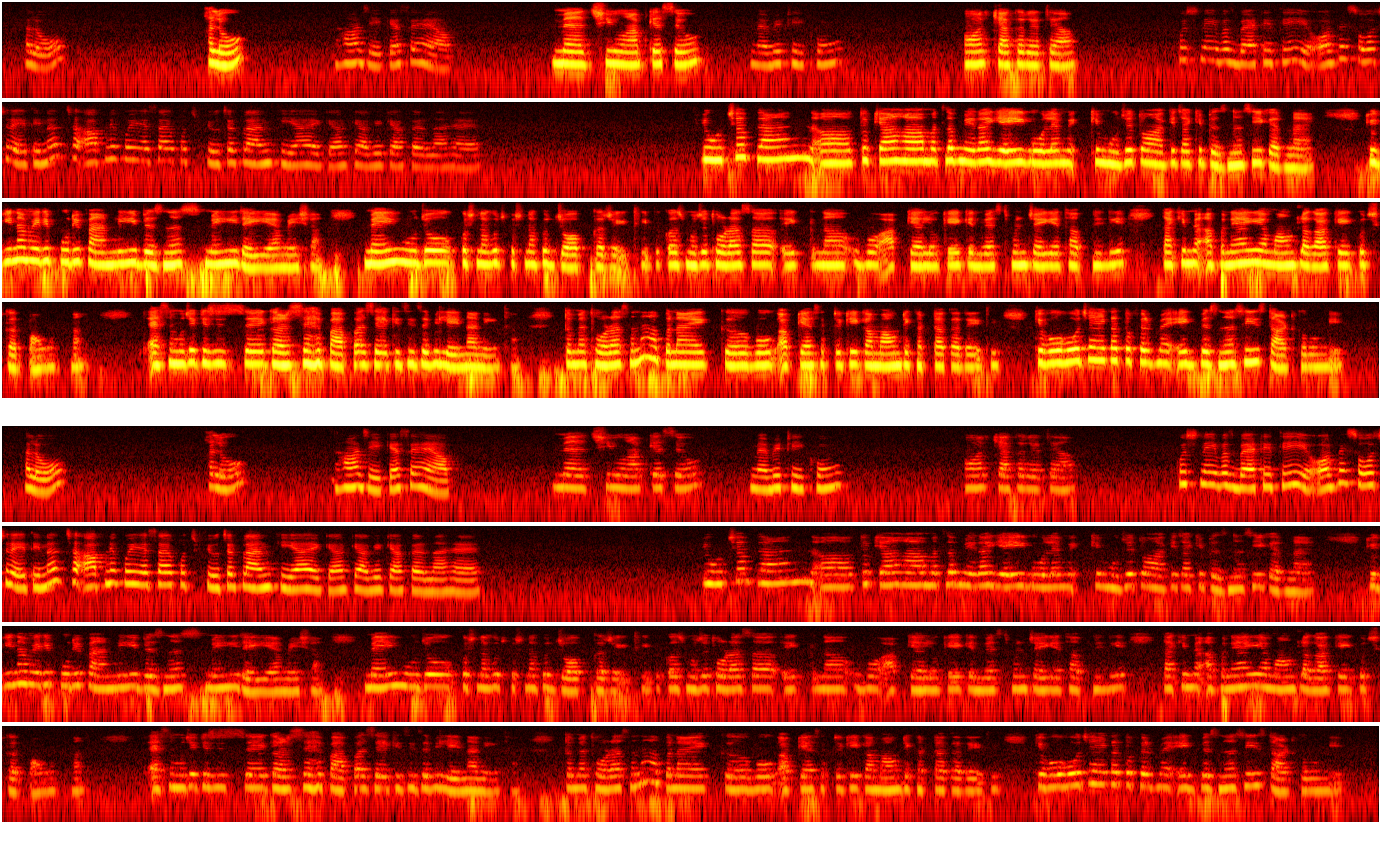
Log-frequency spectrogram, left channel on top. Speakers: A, on the right; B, on the left.
A: Hello
B: Hello
A: हाँ जी कैसे हैं आप
B: मैं अच्छी हूँ आप कैसे हो
A: मैं भी ठीक हूँ
B: और क्या कर रहे थे आप
A: कुछ नहीं बस बैठी थी और मैं सोच रही थी ना अच्छा आपने कोई ऐसा कुछ फ्यूचर प्लान किया है क्या कि आगे क्या करना है
B: फ्यूचर प्लान तो क्या हाँ मतलब मेरा यही गोल है मे- कि मुझे तो आगे जाके बिजनेस ही करना है क्योंकि ना मेरी पूरी फैमिली ही बिजनेस में ही रही है हमेशा मैं ही हूँ जो कुछ ना कुछ कुछ ना कुछ जॉब कर रही थी बिकॉज मुझे थोड़ा सा एक ना वो आप कह लो कि एक इन्वेस्टमेंट चाहिए था अपने लिए ताकि मैं अपने ही अमाउंट लगा के कुछ कर पाऊँ अपना ऐसे मुझे किसी से घर से पापा से किसी से भी लेना नहीं था तो मैं थोड़ा सा ना अपना एक वो आप कह सकते हो कि एक अमाउंट इकट्ठा कर रही थी कि वो हो जाएगा तो फिर मैं एक बिजनेस ही स्टार्ट करूंगी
